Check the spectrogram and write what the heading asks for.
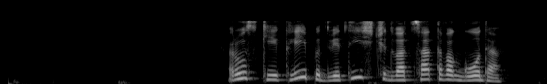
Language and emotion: Russian, positive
